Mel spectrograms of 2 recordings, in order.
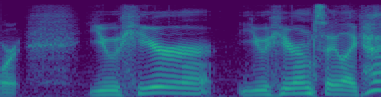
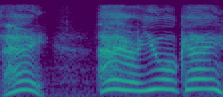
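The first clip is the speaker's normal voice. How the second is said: very high, loud calling shout; 13 semitones higher than usual. Narrating the scene, a city guard calls down from the tower, shouting down. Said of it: "he's shouting down at you".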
